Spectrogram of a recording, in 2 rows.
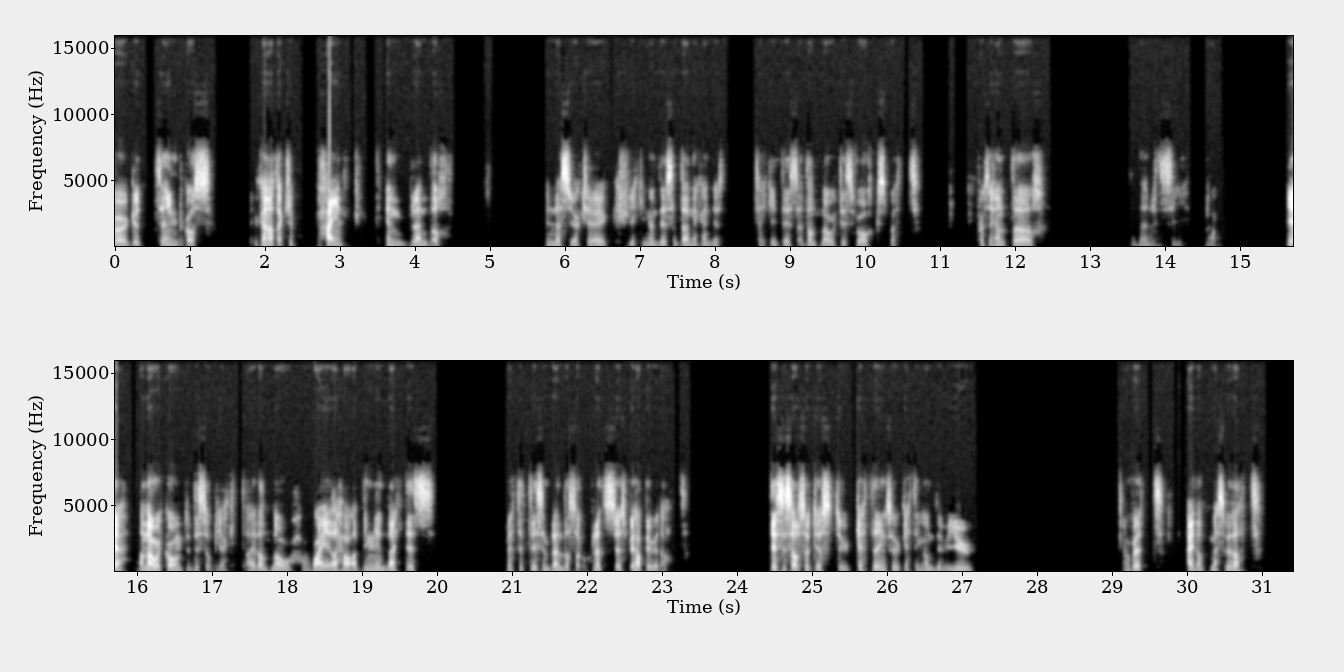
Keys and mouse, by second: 0.7-3.1 middle drag, 5.9-8.9 drag, 9.1-11.1 middle drag, 11.7 Return, 11.9 Return, 13.0-15.4 drag, 14.0 middle click, 14.0 right click, 15.4-18.6 right drag, 17.9-19.7 drag, 20.9-22.7 drag, 23.9-30.7 drag, 31.3-31.4 drag.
